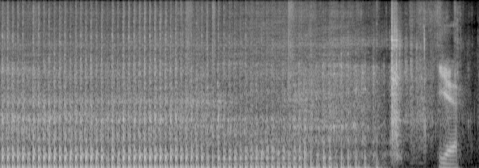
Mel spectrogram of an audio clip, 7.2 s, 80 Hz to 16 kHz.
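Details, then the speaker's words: 1985 Honda Big Red three-wheeler with broken carburetor part, sat about five years: steady low thumping idle about three beats a second sags and stalls near six seconds without choke; carb gone through, cause still unknown. "because it'll stall like that and I I went through the carburetor but I never figured out what was up with it it's always just been a problem"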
